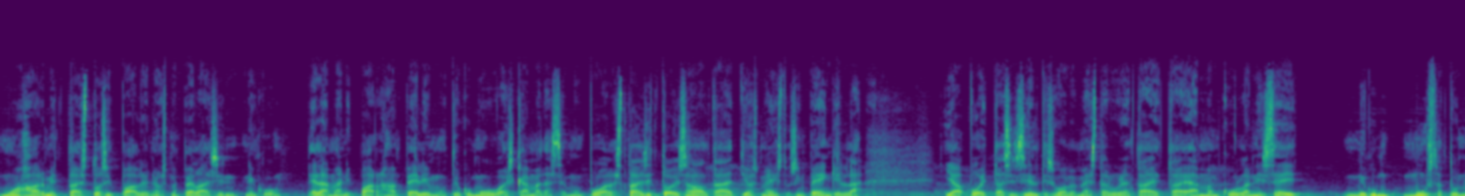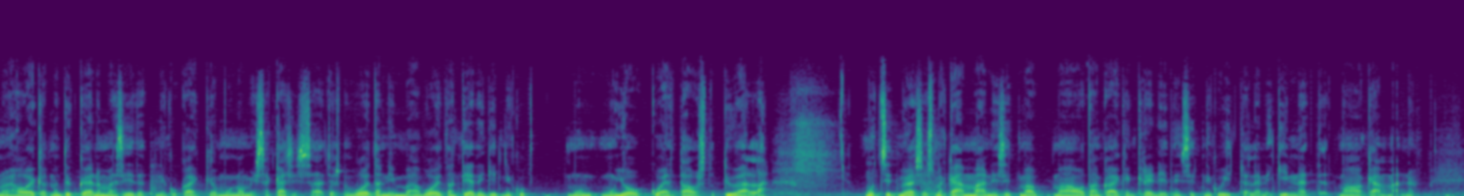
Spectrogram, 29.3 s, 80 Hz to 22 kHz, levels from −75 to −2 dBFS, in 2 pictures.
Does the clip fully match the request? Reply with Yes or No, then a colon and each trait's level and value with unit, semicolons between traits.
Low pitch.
Yes: very low, 90 Hz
